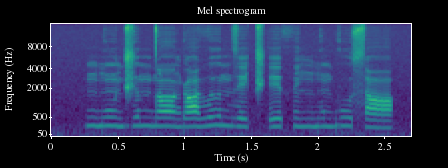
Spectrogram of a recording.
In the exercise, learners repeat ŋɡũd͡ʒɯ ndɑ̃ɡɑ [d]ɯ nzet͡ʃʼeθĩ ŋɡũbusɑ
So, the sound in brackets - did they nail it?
no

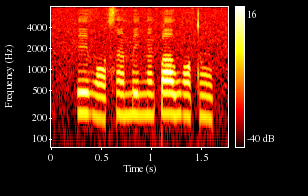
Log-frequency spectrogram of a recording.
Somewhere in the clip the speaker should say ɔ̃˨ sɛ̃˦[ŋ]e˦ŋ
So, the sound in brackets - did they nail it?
no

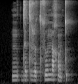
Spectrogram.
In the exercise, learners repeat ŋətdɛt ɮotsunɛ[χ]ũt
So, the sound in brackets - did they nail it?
yes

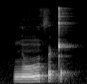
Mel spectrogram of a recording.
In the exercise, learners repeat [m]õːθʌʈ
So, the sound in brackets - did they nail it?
no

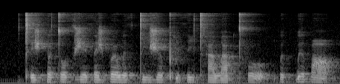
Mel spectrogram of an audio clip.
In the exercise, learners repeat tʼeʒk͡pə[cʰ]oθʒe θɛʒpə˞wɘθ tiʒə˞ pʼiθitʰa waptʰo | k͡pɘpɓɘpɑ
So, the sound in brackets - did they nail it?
no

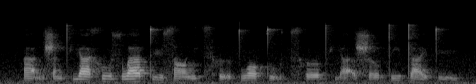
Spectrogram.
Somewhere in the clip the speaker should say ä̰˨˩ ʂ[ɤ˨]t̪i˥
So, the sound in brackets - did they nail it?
no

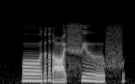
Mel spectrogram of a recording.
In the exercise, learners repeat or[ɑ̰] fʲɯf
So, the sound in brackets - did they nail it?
yes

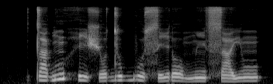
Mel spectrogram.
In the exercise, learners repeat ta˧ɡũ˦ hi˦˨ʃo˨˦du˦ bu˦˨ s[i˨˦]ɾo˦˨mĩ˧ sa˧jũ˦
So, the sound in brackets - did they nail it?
yes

